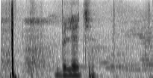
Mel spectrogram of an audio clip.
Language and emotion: Russian, angry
